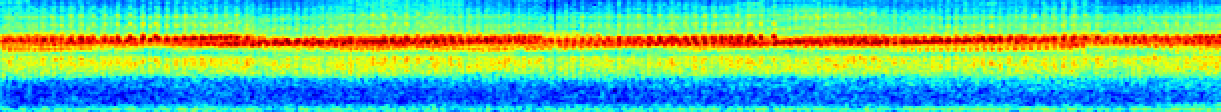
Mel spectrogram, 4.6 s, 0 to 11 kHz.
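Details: Chorus frogs (Pseudacris) at Mud Hen Marsh, Delaware County, Ohio, USA, on 12 March 2020, calling together in a dense, steady, high-pitched trilling chorus.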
